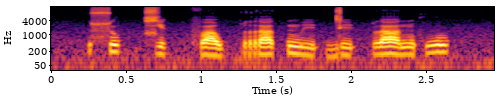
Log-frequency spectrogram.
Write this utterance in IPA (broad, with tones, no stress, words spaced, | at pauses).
su˥˩k̚t͡ɕe˨˩k̚fa˨˩w pra˦˥t̚mi˨˩ʔ di˨˩ʔpla˧nkwu˥˩k̚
